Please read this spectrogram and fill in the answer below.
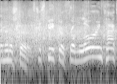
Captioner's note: some Applause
